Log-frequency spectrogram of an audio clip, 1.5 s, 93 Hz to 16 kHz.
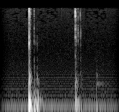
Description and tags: Water On Paper 13
Drops on paper.
drip, water, paper, drop, drops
